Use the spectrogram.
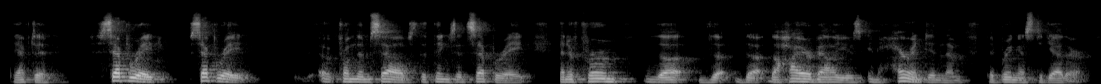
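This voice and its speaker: A man giving earnest, oratorical remarks as a guest expert, solemn and deliberate, repeating words for emphasis. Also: fairly low pitch, dark tone. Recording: echoey room.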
